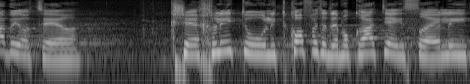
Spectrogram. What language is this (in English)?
Hebrew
